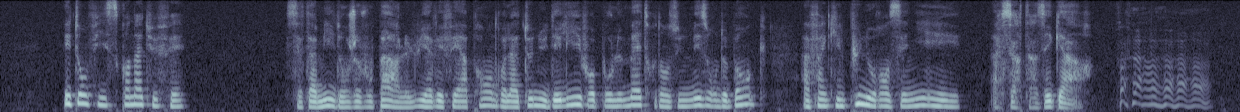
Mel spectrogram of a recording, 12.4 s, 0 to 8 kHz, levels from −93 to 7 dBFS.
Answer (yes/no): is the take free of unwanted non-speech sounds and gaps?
no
